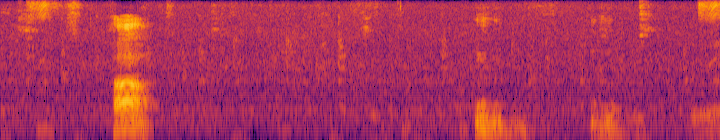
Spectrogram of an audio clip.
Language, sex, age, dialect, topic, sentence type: Bhojpuri, male, 51-55, Northern, agriculture, statement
